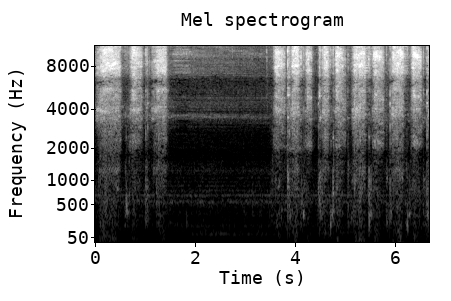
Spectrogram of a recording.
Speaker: can hear it it's big hole the Air's coming out pretty quick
